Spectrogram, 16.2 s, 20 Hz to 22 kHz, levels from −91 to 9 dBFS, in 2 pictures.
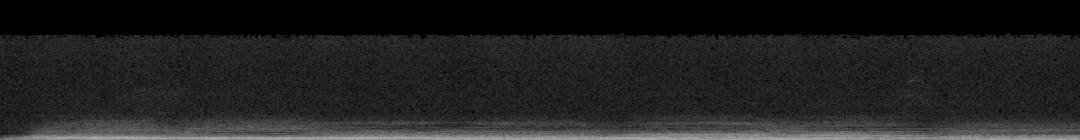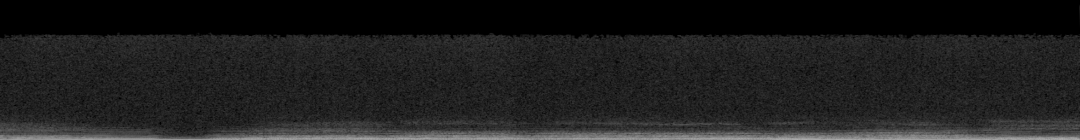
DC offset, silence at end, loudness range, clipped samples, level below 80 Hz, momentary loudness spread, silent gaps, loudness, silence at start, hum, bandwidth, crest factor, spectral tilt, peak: under 0.1%; 0 s; 5 LU; under 0.1%; -48 dBFS; 6 LU; none; -29 LUFS; 0 s; none; 17 kHz; 12 dB; -9 dB/octave; -14 dBFS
